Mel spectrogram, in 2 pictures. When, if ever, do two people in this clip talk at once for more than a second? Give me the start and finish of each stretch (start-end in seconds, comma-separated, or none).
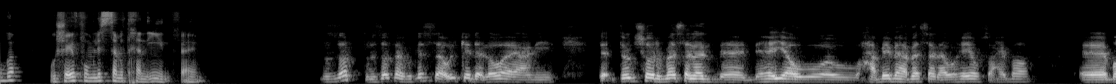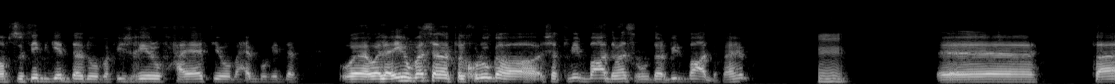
none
